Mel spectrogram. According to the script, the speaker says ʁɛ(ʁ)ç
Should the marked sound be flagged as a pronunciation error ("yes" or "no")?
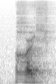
yes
